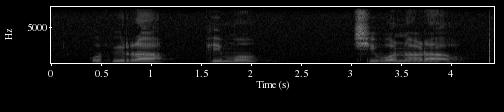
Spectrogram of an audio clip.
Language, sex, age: Venda, male, 23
